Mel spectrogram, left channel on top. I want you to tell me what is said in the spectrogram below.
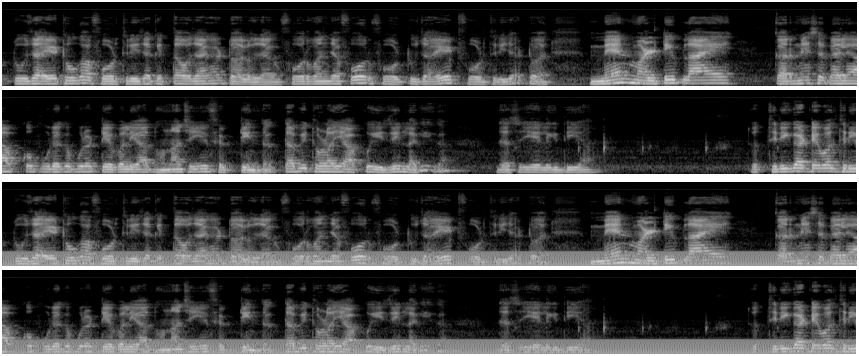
2 जा 8 होगा, 4 3 जा कितना हो जाएगा 12 हो जाएगा, 4 1 जा 4, 4 2 जा 8, 4 3 जा 12। मेन मल्टीप्लाई करने से पहले आपको पूरे के पूरे टेबल याद होना चाहिए 15 तक, तभी थोड़ा ये आपको इजी लगेगा। जैसे ये लिख दिया, तो 3 का टेबल 3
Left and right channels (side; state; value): right; noise; hum, 3 dB below the sound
